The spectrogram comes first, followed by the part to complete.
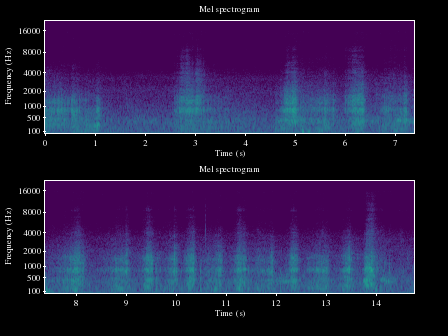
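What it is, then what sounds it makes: Fabric-covered storage box being scratched. Long silver nails scratch back and forth across the fabric top of a large pink patterned fabric-covered box or ottoman. The result is a quiet run of soft, raspy, midrange scratching strokes that come in quickening bursts over a low, steady hiss.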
